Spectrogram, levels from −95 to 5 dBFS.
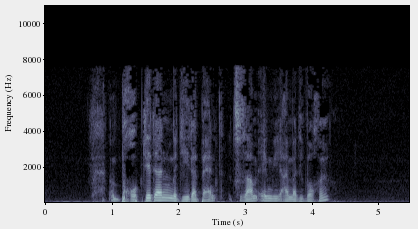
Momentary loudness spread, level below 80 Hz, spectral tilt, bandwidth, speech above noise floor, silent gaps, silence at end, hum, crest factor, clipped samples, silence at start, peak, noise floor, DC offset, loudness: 15 LU; -48 dBFS; -6 dB/octave; 7.6 kHz; 32 dB; none; 0.8 s; none; 22 dB; under 0.1%; 0.1 s; -14 dBFS; -65 dBFS; under 0.1%; -34 LUFS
